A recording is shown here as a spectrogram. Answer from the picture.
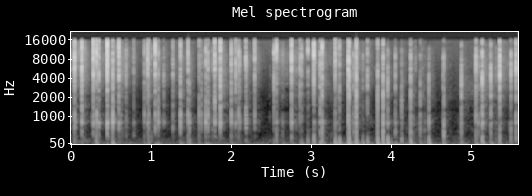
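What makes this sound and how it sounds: Long nails tap and scratch on a roll of iridescent holographic plastic film, rolled into a hollow tube and held upright. Dozens of quick, crisp clicks and crinkly scrapes come in a steady, uneven rhythm, each dying away almost at once with a bright, papery edge.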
